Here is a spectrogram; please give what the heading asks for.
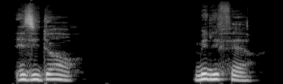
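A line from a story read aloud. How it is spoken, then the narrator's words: Shouted. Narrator (French): cria Coupeau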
